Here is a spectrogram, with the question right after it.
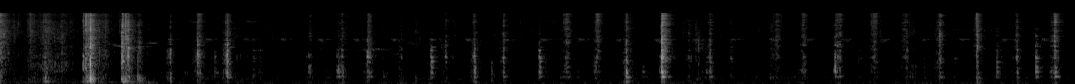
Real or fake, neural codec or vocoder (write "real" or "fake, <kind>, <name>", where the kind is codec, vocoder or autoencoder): real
